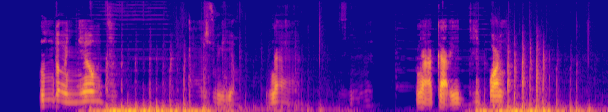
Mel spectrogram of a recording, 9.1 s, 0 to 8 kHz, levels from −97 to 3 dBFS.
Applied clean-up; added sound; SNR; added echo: neural mask model DeepFilterNet 3.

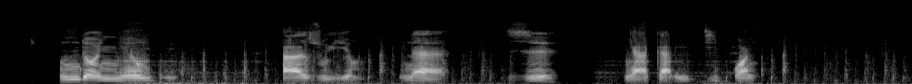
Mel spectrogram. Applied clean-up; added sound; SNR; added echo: neural separator model SepFormer DNS4.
